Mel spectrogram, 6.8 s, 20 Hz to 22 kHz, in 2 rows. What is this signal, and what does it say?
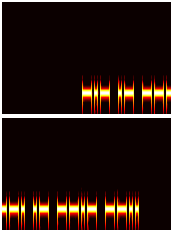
Morse code, heard as a keyed tone, about 20 wpm, 700 Hz. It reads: KA9AQZ
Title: USA Call Signs - 6 Characters - Repeated 3x - 20wpm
